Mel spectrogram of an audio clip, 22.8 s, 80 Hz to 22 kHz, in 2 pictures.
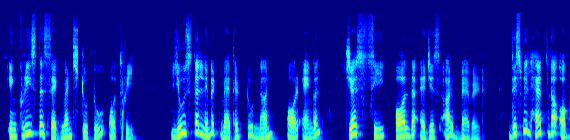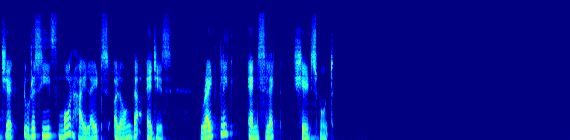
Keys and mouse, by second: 1.2 click, 3.5 alt+drag, 4.8-5.5 drag, 6.0-6.4 drag, 7.1 click, 16.1 click, 17.0 right click, 18.5 click, 19.3 F4, 19.6 click, 21.7 click, 22.7 ctrl+click.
